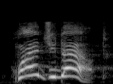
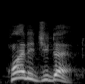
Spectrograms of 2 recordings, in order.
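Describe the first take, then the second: First: Pitched-up rebuke. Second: Said in the usual way. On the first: Retold or imitated. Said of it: "what does he say". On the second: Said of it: "repeated plainly".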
